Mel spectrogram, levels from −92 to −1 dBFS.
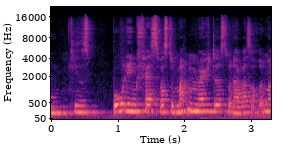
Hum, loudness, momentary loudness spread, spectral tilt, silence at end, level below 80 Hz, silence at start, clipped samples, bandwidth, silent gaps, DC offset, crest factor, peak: none; -29 LUFS; 7 LU; -5 dB/octave; 0 s; -58 dBFS; 0 s; under 0.1%; 17.5 kHz; none; under 0.1%; 18 dB; -12 dBFS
